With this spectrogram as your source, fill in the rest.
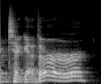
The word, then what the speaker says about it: together: Emphasis on the eh. Together. Not together or together.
